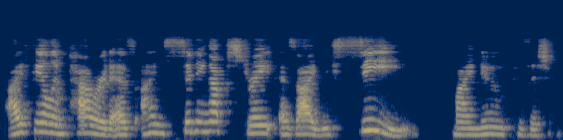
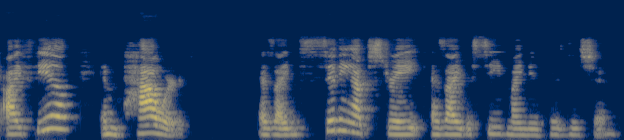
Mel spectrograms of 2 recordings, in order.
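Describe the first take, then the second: First: The word receive carries strong emphasis. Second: The word receive carries no special emphasis. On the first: "the next time you might put emphasis on receive" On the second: "your first time through"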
